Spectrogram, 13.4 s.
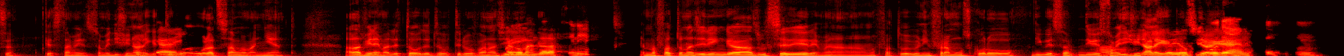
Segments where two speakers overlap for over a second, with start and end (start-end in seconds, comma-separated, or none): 11.0-12.4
